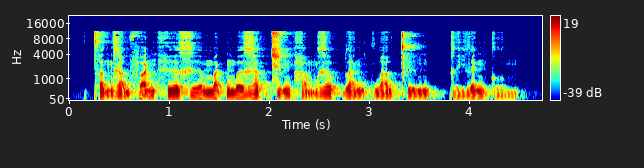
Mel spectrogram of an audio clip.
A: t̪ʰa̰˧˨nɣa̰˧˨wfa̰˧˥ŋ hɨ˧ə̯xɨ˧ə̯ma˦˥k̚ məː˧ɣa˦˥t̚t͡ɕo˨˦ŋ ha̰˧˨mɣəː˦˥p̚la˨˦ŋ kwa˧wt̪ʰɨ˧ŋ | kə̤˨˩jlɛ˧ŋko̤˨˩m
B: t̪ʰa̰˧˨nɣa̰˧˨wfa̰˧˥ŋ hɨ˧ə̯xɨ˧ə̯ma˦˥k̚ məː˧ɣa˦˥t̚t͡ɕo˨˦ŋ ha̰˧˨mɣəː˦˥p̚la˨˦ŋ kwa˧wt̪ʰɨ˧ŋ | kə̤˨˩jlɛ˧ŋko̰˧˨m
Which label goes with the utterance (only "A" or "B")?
A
